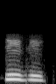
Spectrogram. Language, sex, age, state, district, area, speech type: Sindhi, female, 30-45, Gujarat, Kutch, rural, conversation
